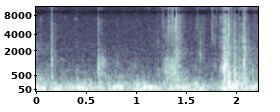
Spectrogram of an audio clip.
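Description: Faint crinkling and crackling of plastic wrapping as a trading-card box or pack is handled, a few sharp crackles with more of them near the end.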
